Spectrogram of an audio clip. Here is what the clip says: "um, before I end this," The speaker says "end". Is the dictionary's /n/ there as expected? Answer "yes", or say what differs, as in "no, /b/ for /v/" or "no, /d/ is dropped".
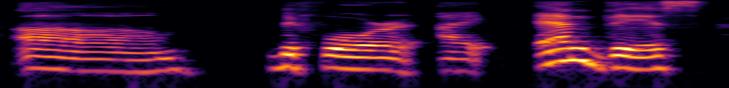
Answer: yes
